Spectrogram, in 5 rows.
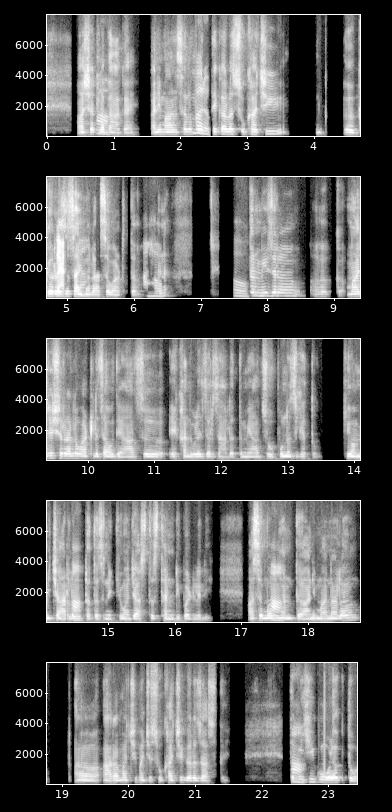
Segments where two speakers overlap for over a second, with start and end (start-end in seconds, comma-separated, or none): none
